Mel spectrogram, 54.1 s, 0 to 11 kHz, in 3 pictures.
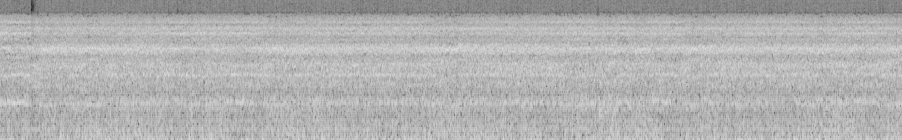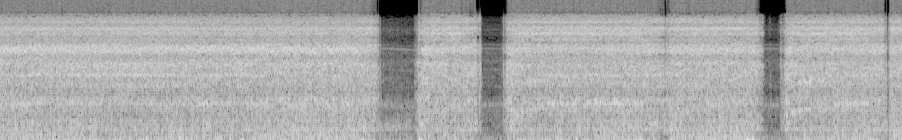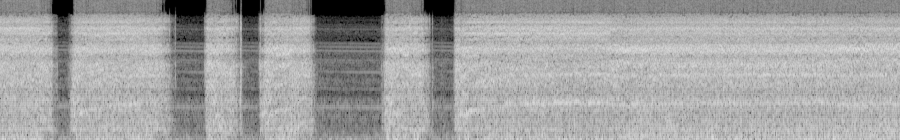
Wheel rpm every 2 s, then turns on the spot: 230, 230, 220, 230, 230, 220, 230, 240, 230, 230, 230, 220, 130, 70, 170, 140, 130, 160, 110, 100, 50, 30, 80, 210, 230, 230, 230.
none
